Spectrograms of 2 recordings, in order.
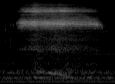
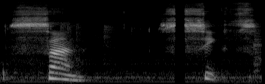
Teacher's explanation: The phoneme S has a alveolar articulation point, that is, the tongue comes into contact with the upper alveoli. It has a fricative articulation mode, that is, the R passes skimming for the narrowness produced by the tongue and teeth.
